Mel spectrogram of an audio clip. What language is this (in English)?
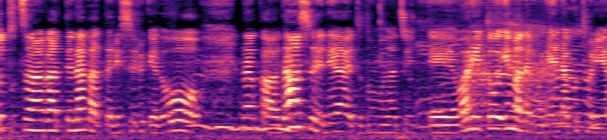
Japanese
